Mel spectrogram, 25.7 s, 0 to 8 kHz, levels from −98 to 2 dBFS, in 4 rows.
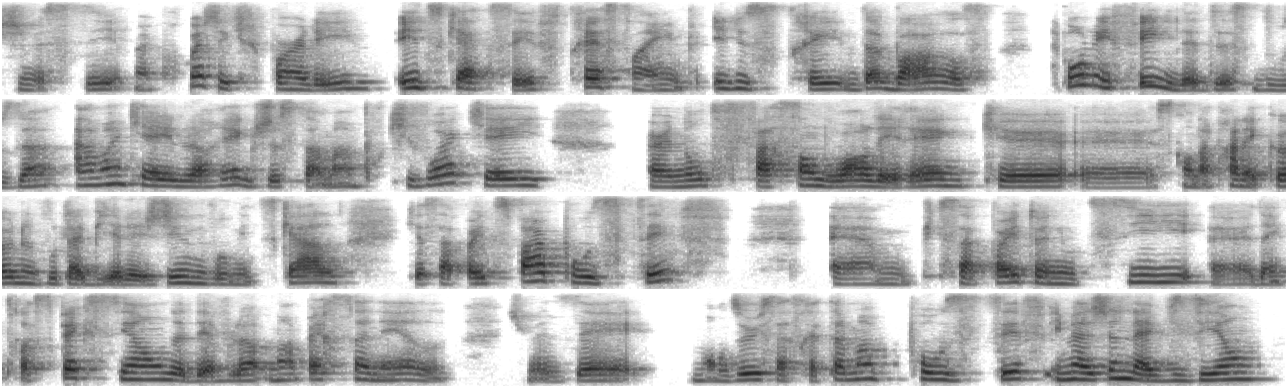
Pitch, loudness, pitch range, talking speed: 215 Hz, -25 LUFS, 195-245 Hz, 205 wpm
